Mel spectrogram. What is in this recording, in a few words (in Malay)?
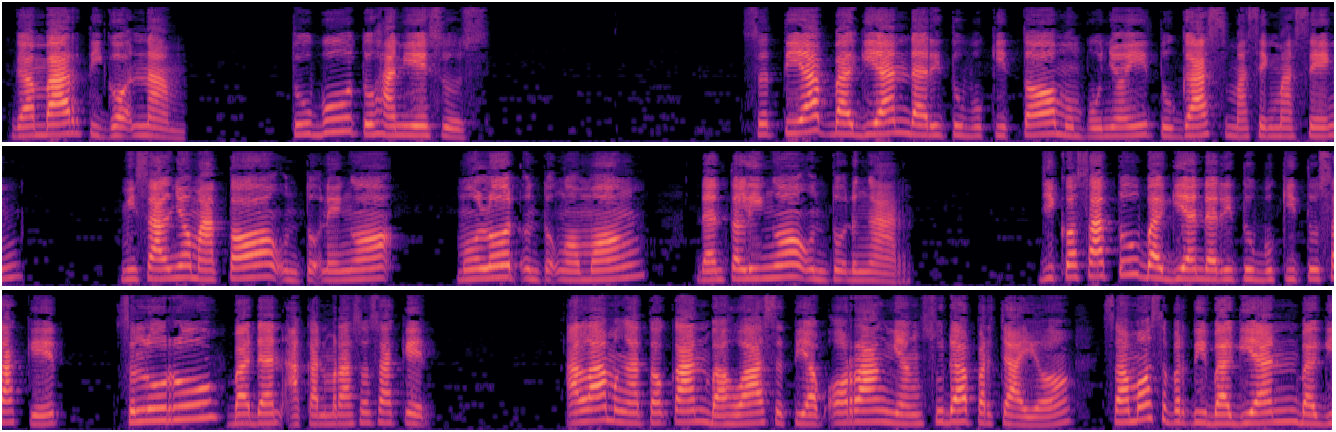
good news malay jambi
